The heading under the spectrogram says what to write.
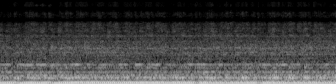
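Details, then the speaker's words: Carbureted dually truck after clearing a flooding carburetor, fuel with water, no X-pipe so each exhaust side is isolated; deep, lumpy idle with occasional soft puffs from the exhaust, misfire from water in the cylinders. "so whenever you hear that puff it's misfiring that's why i didn't put an x-pipe in there because you can isolate what side of the vehicle is giving problems"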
